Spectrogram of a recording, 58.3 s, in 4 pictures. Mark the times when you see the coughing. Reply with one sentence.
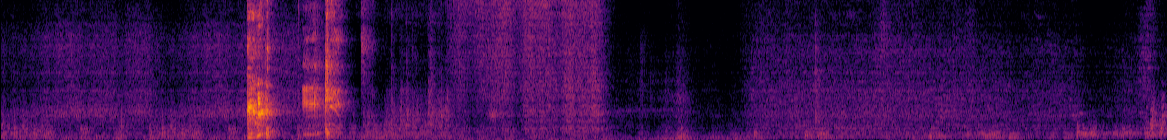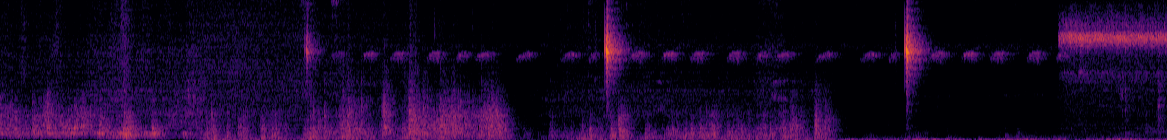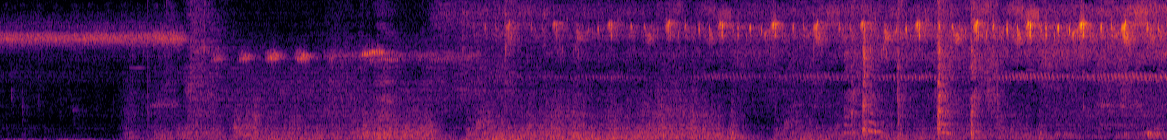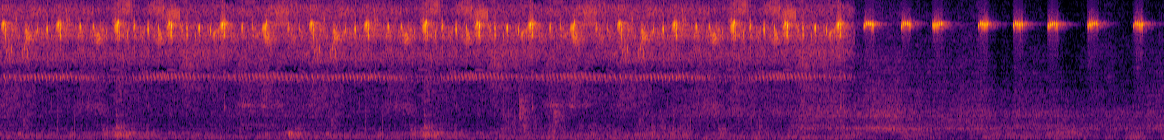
You can hear the coughing from 3.0 to 4.2 s and from 39.7 to 41.6 s.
